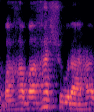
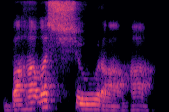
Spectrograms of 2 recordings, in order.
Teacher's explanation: that visarga should gain the pronunciation of the following letter shakara. So it is like two shakaras there.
